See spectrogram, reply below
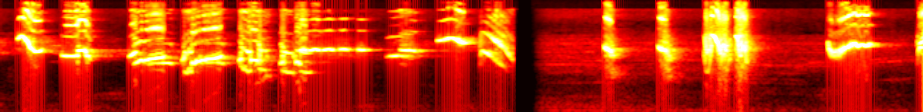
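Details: Oriental magpie-robin in fighting song to provoke other birds: busy stream of whistled, warbled and chattering notes, a sustained high tone, then scattered sharp chirps.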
